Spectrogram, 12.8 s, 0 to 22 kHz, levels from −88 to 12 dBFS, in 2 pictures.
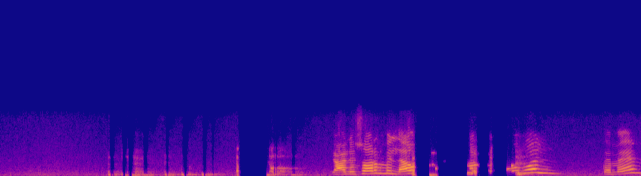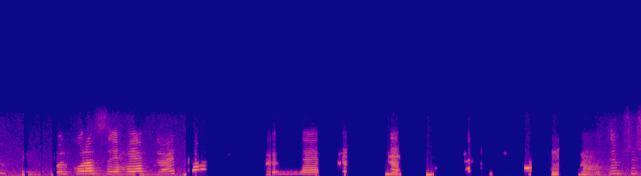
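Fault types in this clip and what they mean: other side's voice leaking through: A second, fainter voice sits under the speech at 1.06 to 3.06, 4.1 to 5.35, 6.61 to 10.77 and 11.91 to 12.38 s, likely loudspeaker echo the canceller missed. It sits roughly 10 to 20 dB down, getting more prominent later. Unlike the dropouts, it adds sound.
background gated by the echo canceller: The room sound itself vanishes for brief moments, about 40 dB down, from 2.41 to 2.65 s and again from 8.79 to 8.84 s, then returns. This differs from double-talk suppression because only the background gaps, briefly.
speech suppressed in double talk: The talker's own voice sinks, by as much as roughly 40 dB, during 4.16 to 5.16 s and patchily across 8.26 to 12.25 s, likely because both sides spoke together. It is the main voice that weakens, over seconds rather than a momentary background gap.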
